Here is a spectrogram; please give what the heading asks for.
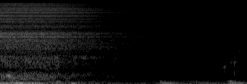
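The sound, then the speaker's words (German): A slow nasal exhale through the left nostril during alternate-nostril breathing: a soft, breathy hiss that gradually fades, followed by a few faint low bumps. “Wechsel mit dem Daumen, links ausatmen.”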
